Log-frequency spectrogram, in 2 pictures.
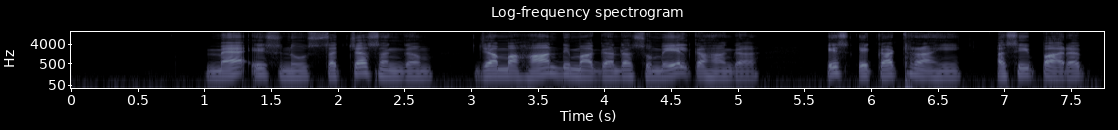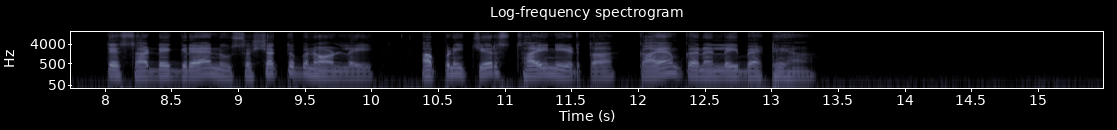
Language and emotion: Punjabi, neutral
